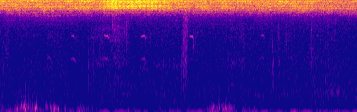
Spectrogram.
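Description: Outdoor scrubland ambience: a steady high insect hiss, a few faint short bird chirps in the first half, and two brief low thumps on the microphone, one early and one near the end.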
